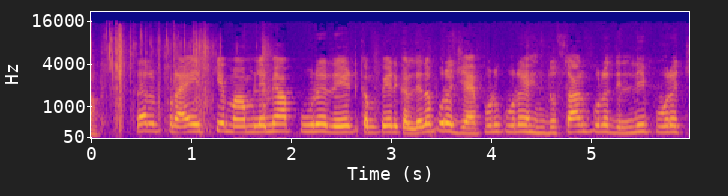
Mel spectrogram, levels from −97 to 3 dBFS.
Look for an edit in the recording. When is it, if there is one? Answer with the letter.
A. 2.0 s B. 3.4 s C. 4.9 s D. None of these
D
